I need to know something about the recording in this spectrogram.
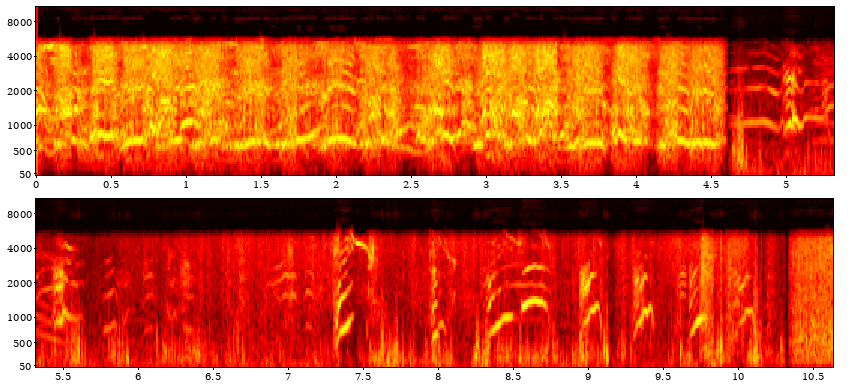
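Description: A team of harnessed sled dogs barking, yelping and howling together in a dense, continuous chorus. About halfway through it breaks off abruptly to scattered single yelps and barks.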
